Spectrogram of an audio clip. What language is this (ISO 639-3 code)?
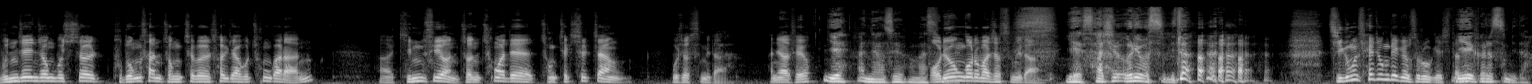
kor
